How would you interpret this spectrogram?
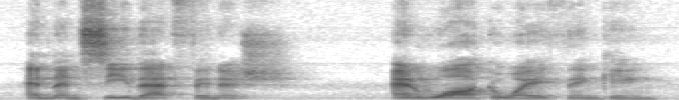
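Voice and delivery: usual speaking voice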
